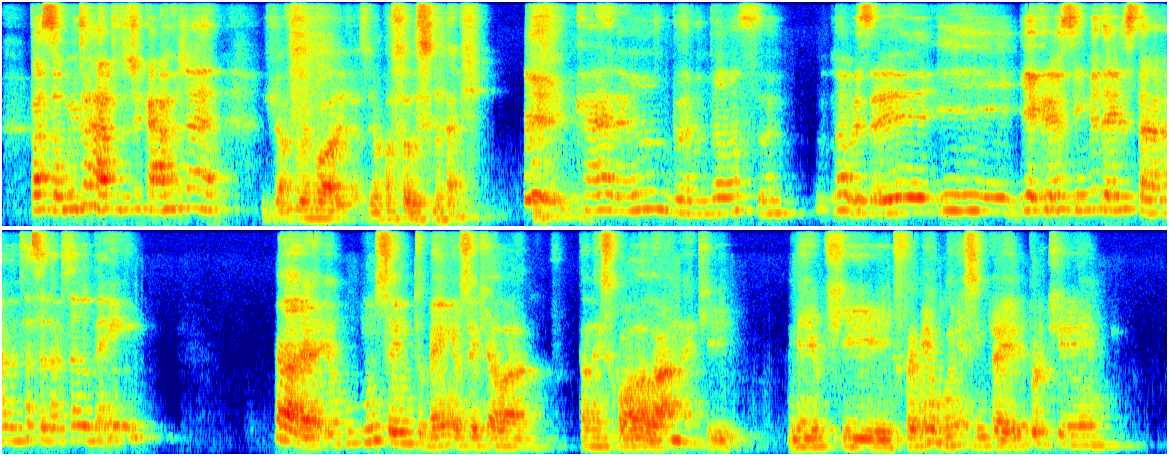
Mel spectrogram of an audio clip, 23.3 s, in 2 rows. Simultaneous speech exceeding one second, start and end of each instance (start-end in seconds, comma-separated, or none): none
